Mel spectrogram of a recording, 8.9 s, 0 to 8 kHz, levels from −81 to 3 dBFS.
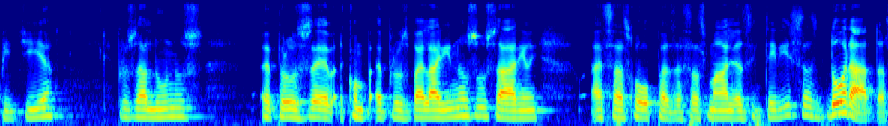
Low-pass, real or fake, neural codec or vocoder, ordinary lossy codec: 7.2 kHz; real; none; none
